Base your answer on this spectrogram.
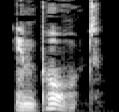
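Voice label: "import", British English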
